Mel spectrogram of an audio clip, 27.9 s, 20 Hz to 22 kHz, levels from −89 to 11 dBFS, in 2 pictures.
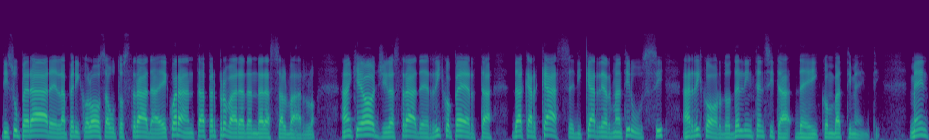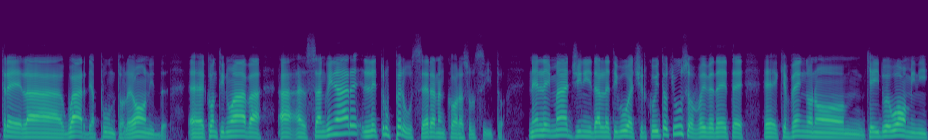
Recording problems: muffled; very; fading above 3 kHz

